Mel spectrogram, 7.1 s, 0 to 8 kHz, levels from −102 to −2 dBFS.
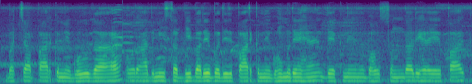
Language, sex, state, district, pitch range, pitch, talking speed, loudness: Hindi, male, Bihar, Saharsa, 125-130 Hz, 130 Hz, 205 wpm, -31 LUFS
